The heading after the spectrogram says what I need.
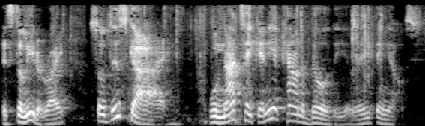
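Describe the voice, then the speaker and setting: A man's voice: medium pitch, moderate pace, a little hiss or hum. A man on a podcast, chatting casually and acting out the dialogue in his stories. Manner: animated storyteller, acts out dialogue. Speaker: podcast guest. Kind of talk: casual chat. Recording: dull lo-fi audio.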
